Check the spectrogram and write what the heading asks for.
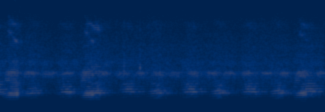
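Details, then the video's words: On a midsummer night, Boreal digging frogs call in a dense chorus of nasal, bleating notes that overlap continuously. "한여름밤의 맹꽁이소리 (ASMR)"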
